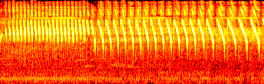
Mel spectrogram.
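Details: Canary lure song meant to make lazy canaries roll: a very fast, smooth buzzing trill for about a second, then a steady chain of distinct falling whistled notes, roughly eight per second.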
